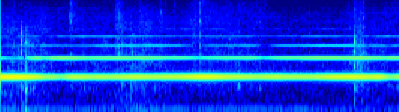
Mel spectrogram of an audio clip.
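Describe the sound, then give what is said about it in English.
A water pipe lets out a steady, high-pitched whine with ringing overtones and a faint low hum underneath, holding unbroken throughout, with occasional soft clicks and rustles. “Oh, it's a water thing. That was crazy. That was a pipe.”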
